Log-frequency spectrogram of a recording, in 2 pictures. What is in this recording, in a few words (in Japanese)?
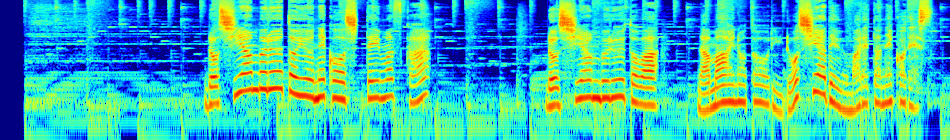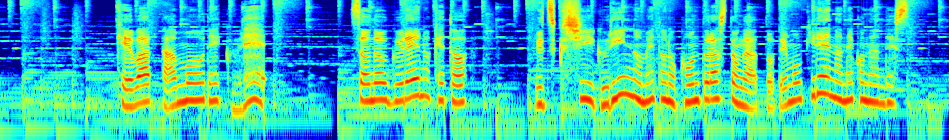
ナレーション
